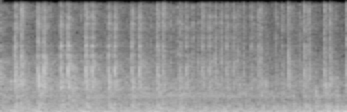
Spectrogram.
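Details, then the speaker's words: Honda Karisma motorcycle idling with a harsh, fast, diesel-like metallic clatter from a slack cam chain whose tensioner moves. "ternyata yang Lihat sampingnya pun bergerak Yaa jadi ini penyebabnya yang buatkan suara kasar ya"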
